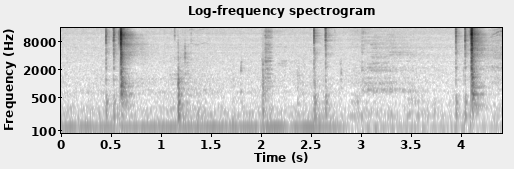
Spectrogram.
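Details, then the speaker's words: Ten Tec Pegasus transceiver after replacing LM7805 and filter-board relay driver chip: crisp band-relay clicks in clusters when changing bands over faint hum; relays work, transmit power still faulty. "so if i change bands here you can hear a pretty good click so that part of this thing works"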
